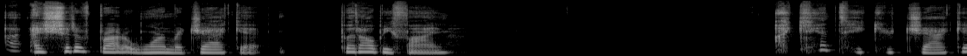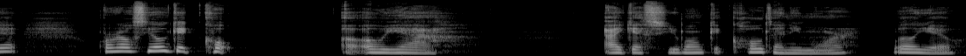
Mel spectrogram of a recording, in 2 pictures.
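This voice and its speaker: A woman acting as a gentle, caring young woman in an intimate ASMR audio drama. Her voice is dark and mellow, and she talks slowly and hesitantly. She often softens into a breathy whisper, with a tender, slightly wistful temper. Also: medium pitch. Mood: shy, tender. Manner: soft, hesitant, often sighing and dropping to a whisper.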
